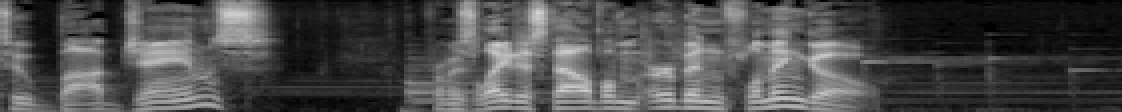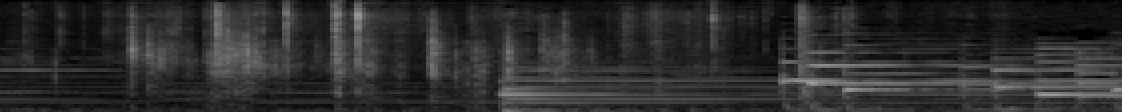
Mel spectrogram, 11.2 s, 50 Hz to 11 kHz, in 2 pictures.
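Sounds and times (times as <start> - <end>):
speech: 0.0 - 1.4, 2.0 - 4.5
paper rustling: 2.4 - 4.5, 5.5 - 10.2.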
